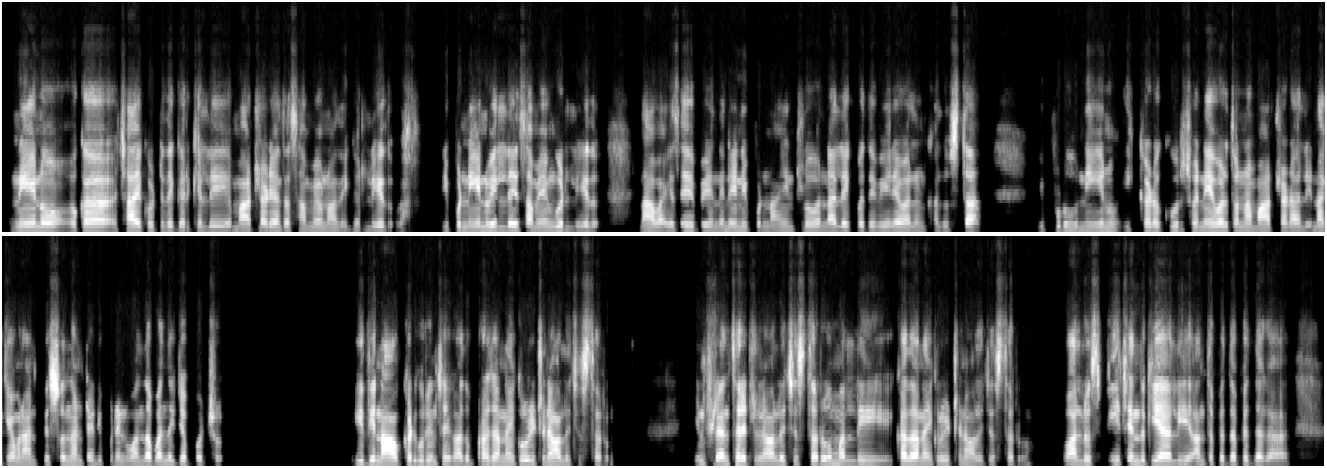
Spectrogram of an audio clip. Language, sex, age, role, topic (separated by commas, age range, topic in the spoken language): Telugu, male, 25-29, guest, ఖ్యాతిని దీర్ఘకాలం నిలబెట్టేది ఏమిటి?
